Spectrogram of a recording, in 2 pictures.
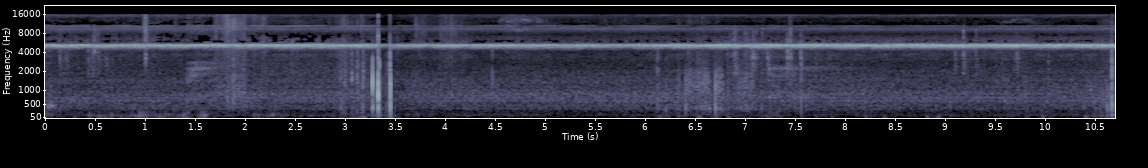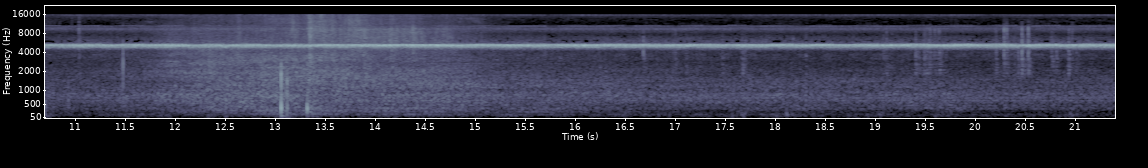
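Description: Night insects, likely crickets, trilling in one steady high-pitched tone. Two sharp clicks stand out, about three seconds in and again about thirteen seconds in, with a soft rushing swell around the second one.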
